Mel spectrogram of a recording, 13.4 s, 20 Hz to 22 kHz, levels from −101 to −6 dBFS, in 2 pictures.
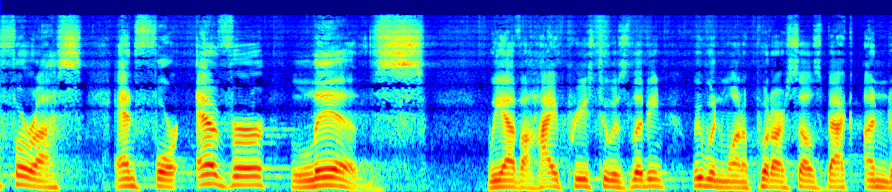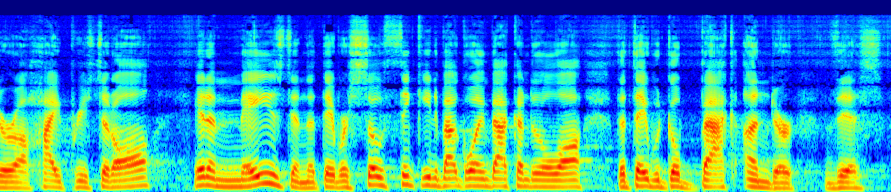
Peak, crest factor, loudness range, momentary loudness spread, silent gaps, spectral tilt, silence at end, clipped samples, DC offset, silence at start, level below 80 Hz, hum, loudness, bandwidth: -4 dBFS; 18 dB; 2 LU; 6 LU; none; -5 dB/octave; 0.1 s; under 0.1%; under 0.1%; 0 s; -64 dBFS; none; -23 LUFS; 16 kHz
